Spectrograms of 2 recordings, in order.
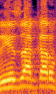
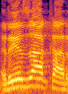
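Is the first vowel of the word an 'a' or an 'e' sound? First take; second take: e; e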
